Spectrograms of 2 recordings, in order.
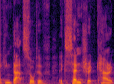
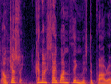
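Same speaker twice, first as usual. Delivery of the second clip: put-on higher, softer old lady; 11 semitones higher, 3 dB quieter than usual. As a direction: ask it sweetly like a little old lady. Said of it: "she says".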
